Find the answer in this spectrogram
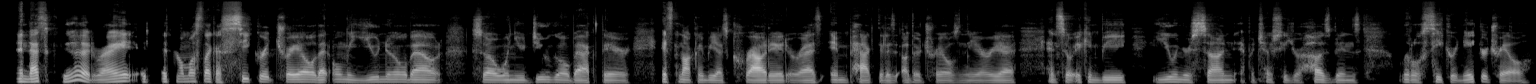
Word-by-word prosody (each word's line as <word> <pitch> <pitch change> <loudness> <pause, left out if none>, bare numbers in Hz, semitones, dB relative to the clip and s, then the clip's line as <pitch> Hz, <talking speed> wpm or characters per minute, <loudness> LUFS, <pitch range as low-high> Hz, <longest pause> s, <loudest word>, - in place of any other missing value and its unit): And 130 -1 +4
that's 135 - +7
good, 160 +11 +2
right? 125 +9 +5
It - - -4
it's 130 - -2
almost 135 +1 -1
like 135 - +3
a - - +2
secret 130 -2 +6
trail 115 -1 +3
that 105 - +2
only 115 -2 -5
you 100 +4 -5
know 115 0 -4
about, 110 -1 0 0.3
so 105 -2 +1
when 105 +1 -3
you 100 0 -5
do 115 +5 -4
go 105 -3 -3
back 95 -1 0
there, 95 -2 -4 0.3
it's - - +2
not - - +1
gonna 100 - -6
be 100 -1 -2
as 90 - -3
crowded 95 +1 +3
or 95 -1 -7
as 95 -1 -1
impacted 95 -3 -1
as 90 - -6
other - - -5
trails 90 -2 -7
in 90 - -16
the 90 - -9
area, 95 0 -3 0.3
and - - -4
so - - +4
it - - -3
can 105 -3 -6
be 105 0 -2 0.2
you 115 +2 -5
and 115 - -6
your 105 - -4
son, 100 0 +5
and - - -10
potentially - - -4
your - - -10
husband's, 95 -3 -3 0.4
little 105 -3 -5
secret 100 -5 0
nature 110 +3 -2
trail. 80 0 -2
105 Hz, 215 wpm, -26 LUFS, 95-115 Hz, 0.4 s, that's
